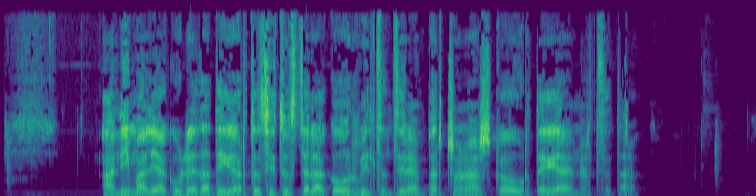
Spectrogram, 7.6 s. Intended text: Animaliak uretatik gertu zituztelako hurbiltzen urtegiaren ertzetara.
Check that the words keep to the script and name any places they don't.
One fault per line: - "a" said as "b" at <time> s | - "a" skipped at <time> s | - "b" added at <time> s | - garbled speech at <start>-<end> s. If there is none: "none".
- "ziren pertsona asko" added at 4.0 s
